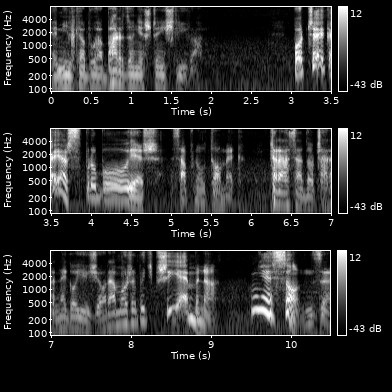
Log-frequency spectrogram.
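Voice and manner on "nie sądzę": groaning, much higher pitch. Emilka the engine answering Tomek: groaning. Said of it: "jęknęła Emilka".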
